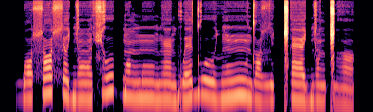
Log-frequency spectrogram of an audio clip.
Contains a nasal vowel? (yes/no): yes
